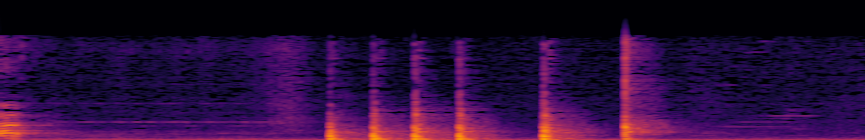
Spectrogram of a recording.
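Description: A raw egg knocked against a hard edge to crack its shell: six sharp taps over about a second and a half, unevenly spaced, the last one the loudest.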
